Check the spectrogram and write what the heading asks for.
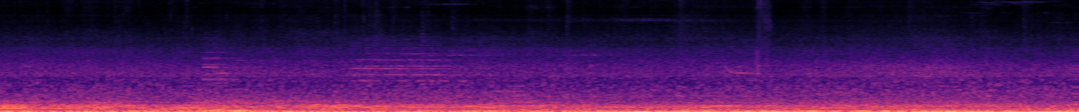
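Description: City street ambience: a steady low rumble of road traffic, with faint voices of passers-by a couple of seconds in.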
